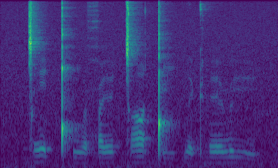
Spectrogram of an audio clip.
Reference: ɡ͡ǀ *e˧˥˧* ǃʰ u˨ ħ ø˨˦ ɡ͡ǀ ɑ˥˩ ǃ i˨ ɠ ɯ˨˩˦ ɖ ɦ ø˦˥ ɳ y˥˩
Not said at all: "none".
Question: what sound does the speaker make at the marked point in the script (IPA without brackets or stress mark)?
e˥˩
